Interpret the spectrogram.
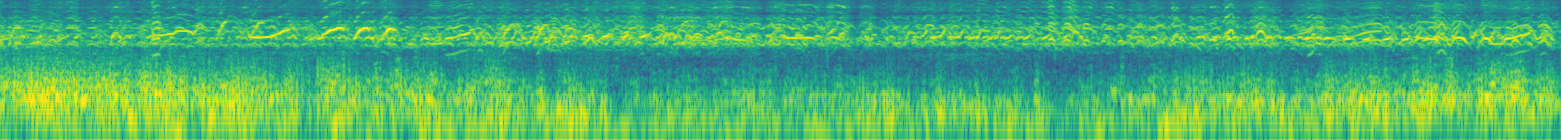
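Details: Large flock of Black-bellied Whistling Ducks recorded up close, very loud. Thin, high whistled calls overlap constantly above a dense, rumbling wash of low noise from many birds, with no pause in the din.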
